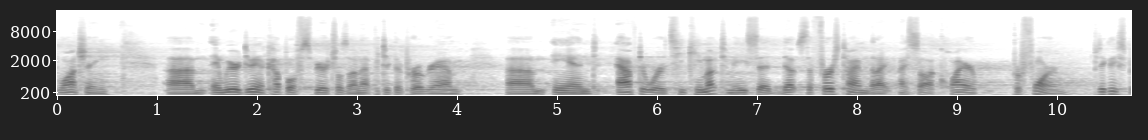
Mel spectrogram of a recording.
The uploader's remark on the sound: This podcast was recorded in front of a live audience at South Main Baptist Church.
